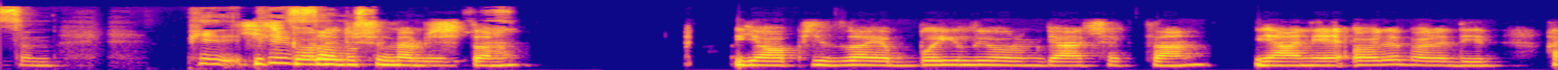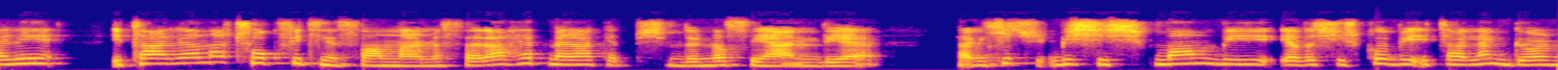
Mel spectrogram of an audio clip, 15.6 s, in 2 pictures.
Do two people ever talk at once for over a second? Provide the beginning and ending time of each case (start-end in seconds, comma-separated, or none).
1.2-2.6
